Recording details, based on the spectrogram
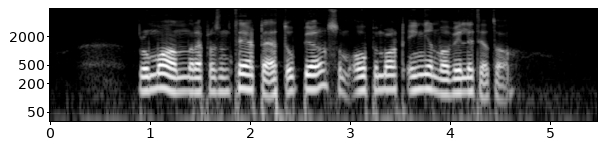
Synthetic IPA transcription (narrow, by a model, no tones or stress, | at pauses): ɾʊmɑːnn̩ɾɛpɾɛsənt̪ʰeːʈəɛt̪ʊpjøːɾsɔmoːpənbɑːʈɪŋənʋɑːɾʋɪlɪt̪ʰɪloːt̪ʰɑ̰ː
